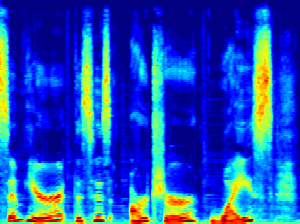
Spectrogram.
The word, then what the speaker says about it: Weiss: So our very first sim here, this is Archer Weiss. That is how I pronounce the last name.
